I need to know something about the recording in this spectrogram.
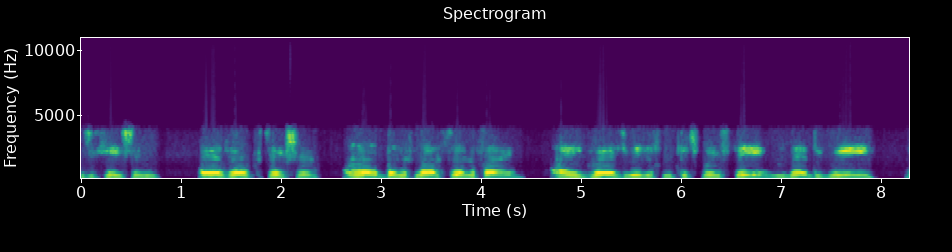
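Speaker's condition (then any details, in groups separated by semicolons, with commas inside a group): Traumatic brain injury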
